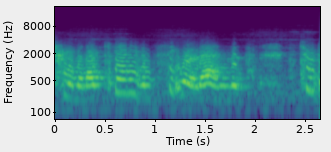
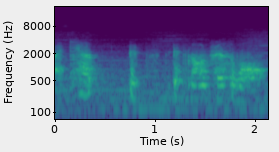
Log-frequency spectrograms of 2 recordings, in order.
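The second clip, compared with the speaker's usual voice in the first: hushed whisper, quieter; 12 dB quieter than usual. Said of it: "Why are you whispering?".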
